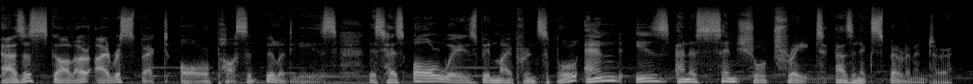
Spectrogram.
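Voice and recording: A man's put-on character voice, low in pitch with big pitch swings, over faint music in the background. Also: fairly slow pace.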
